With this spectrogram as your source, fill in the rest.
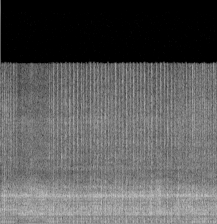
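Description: Motorcycles riding along a dusty forest trail, a steady mid-pitched engine drone with rapid clattering pulses, close and continuous, no voices.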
